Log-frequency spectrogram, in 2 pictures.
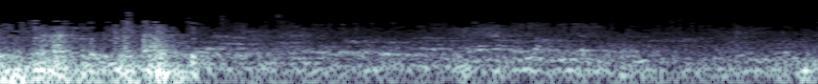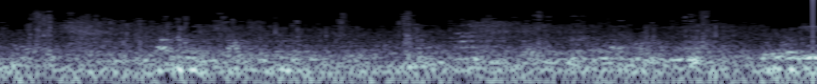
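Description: Plastic bags rustle and crinkle as they are handled.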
